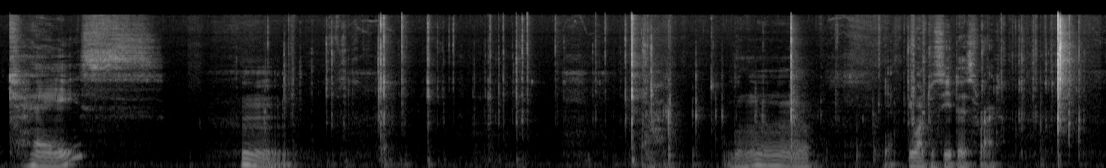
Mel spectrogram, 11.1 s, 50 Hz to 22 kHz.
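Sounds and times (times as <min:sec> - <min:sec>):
short vocal sound: 0:02.4 - 0:03.0
plastic clicks and snaps: 0:03.1 - 0:08.2, 0:10.0 - 0:10.9.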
